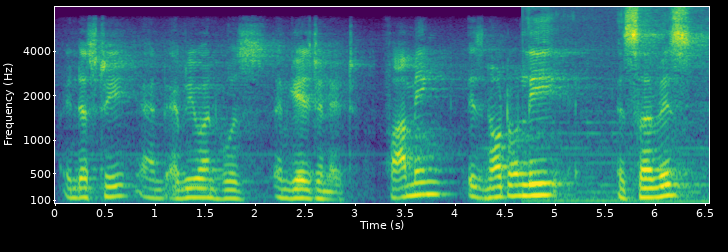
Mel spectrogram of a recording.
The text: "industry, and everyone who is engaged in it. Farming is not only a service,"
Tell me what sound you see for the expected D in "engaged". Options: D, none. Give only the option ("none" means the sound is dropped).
D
